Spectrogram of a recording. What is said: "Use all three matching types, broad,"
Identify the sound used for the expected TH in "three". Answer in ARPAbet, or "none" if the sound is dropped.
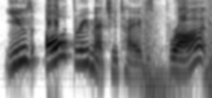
TH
